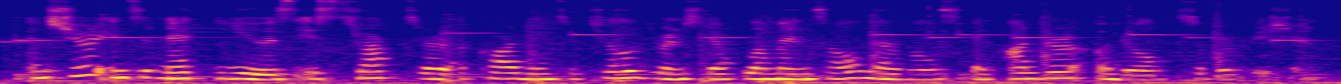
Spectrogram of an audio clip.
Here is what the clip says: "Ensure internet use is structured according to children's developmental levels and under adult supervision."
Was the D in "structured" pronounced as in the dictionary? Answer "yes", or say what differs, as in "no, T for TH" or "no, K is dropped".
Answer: no, D is dropped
